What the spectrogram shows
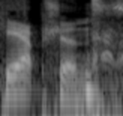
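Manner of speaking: put-on Midwest accent. Echoing how the other speaker said a word: imitating a Wisconsin accent. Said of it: "I love the way you just said captions".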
